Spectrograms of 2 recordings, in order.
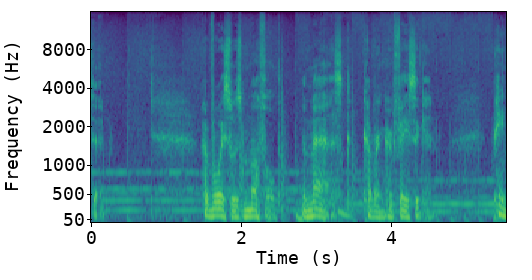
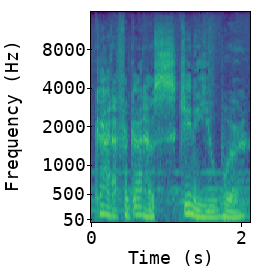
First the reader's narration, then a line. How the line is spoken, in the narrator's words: purred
